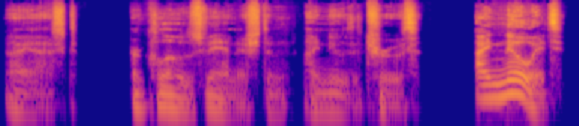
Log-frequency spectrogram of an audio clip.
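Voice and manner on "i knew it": bitter. A narrator's reading. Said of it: "I said bitterly".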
